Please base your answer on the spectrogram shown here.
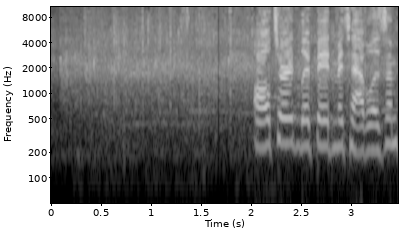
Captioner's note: applause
